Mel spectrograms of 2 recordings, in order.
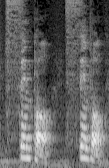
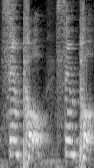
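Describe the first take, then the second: First: Simple with stress on the first syllable, second lighter and falling; correct stress. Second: Simple with the -ple punched as hard as the first syllable; over-hit the p in simple so it becomes a second stress; slow simple, higher, with an exploded p; wrongly stressed second syllable. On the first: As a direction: model simple, strong start and relaxed ending. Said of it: "그래서 발음을 할 때는". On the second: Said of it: "이렇게 해서 소리를 내면 이게 강세가 돼버리죠". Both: Shown as a demonstration.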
